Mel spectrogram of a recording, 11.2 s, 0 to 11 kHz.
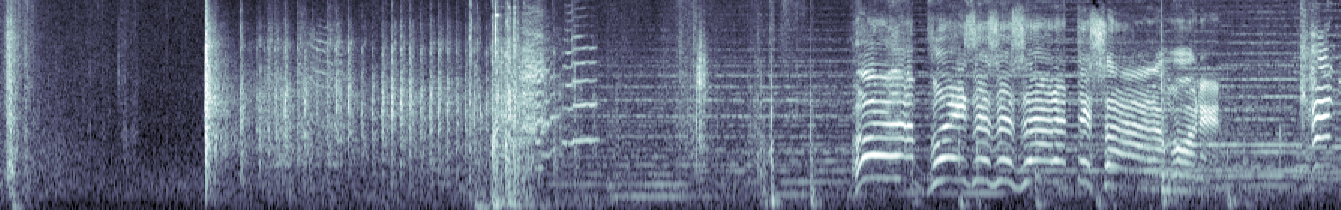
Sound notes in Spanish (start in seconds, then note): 3.8 puerta crujiendo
